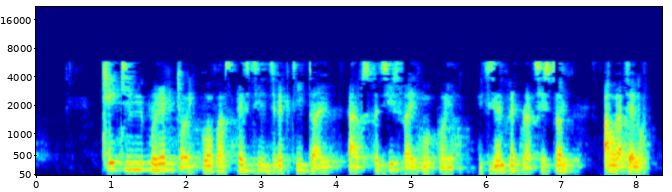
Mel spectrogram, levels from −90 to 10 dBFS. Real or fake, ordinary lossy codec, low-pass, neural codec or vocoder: fake; MP3, 24 kbps; 7.2 kHz; codec, 16 kHz in and 24 kHz out, 0.6 kbps, FireRedTTS-2 codec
